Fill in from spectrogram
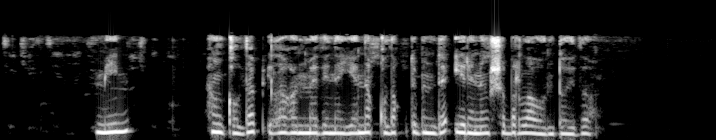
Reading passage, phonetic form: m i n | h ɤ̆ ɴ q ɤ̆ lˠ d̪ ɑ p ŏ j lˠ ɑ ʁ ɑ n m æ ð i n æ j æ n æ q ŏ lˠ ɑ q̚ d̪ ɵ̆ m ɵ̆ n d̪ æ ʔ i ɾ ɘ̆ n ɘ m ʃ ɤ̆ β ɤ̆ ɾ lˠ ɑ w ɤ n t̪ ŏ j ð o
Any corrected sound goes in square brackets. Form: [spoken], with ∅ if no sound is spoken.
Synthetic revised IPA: m i n | h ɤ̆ ɴ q ɤ̆ lˠ d̪ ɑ p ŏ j lˠ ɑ ʁ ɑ n m æ ð i n æ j æ n æ q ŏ lˠ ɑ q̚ [t̪] ɵ̆ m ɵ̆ n d̪ æ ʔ i ɾ ɘ̆ n ɘ [ŋ] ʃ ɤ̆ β ɤ̆ ɾ lˠ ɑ w ɤ n t̪ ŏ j ð o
